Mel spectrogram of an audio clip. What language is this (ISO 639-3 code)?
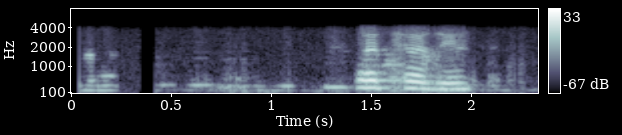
doi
